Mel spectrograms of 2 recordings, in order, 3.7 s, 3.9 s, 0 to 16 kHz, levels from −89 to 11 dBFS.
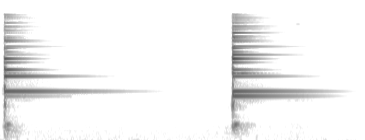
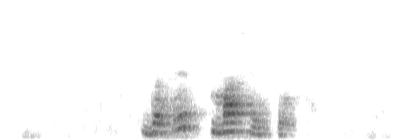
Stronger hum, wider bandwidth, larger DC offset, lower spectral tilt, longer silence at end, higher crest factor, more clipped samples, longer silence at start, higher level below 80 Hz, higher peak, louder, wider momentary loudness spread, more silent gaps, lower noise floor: neither; first, 11.5 kHz vs 2.5 kHz; neither; second, 3.5 dB/octave vs -10 dB/octave; second, 0.65 s vs 1 s; about the same, 24 dB vs 24 dB; neither; second, 0.05 s vs 1.45 s; second, -88 dBFS vs -82 dBFS; about the same, -10 dBFS vs -12 dBFS; first, -28 LUFS vs -32 LUFS; first, 24 LU vs 21 LU; neither; about the same, -85 dBFS vs -84 dBFS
